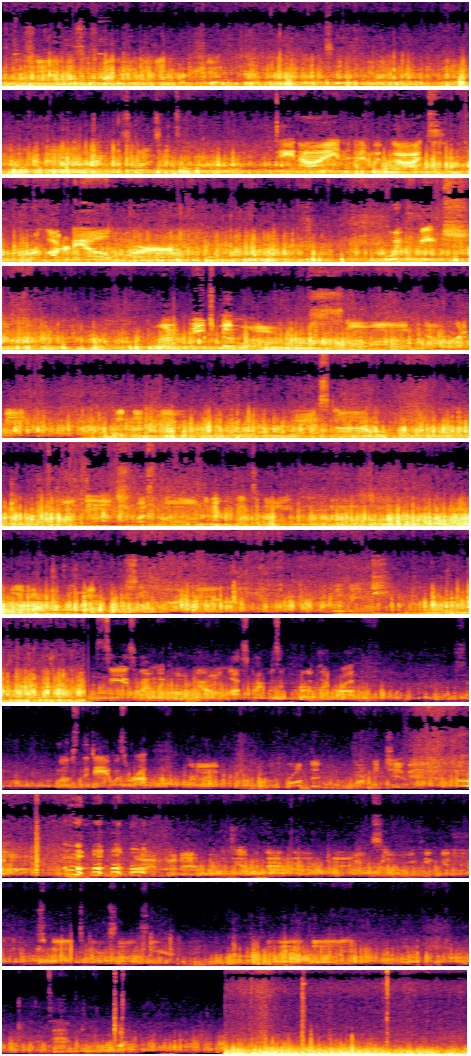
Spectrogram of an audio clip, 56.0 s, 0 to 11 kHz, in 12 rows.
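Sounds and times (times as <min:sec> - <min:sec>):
man and woman talking: 0:00.0 - 0:04.0, 0:04.8 - 0:22.6, 0:23.6 - 0:36.5, 0:37.1 - 0:48.4, 0:49.0 - 0:52.7
wind on microphone: 0:00.0 - 0:56.0.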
